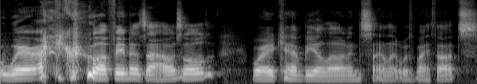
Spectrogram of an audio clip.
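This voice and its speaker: Big swings in loudness mark this man's fairly high voice, which moves at a moderate pace with fairly even intonation. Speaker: podcast co-host. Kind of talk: casual chat.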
